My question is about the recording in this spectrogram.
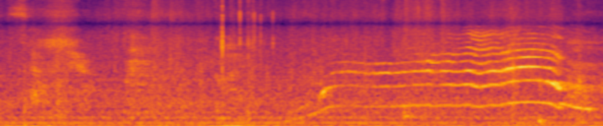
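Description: A cat in labour yowling: one long, drawn-out cry about two seconds in, lasting nearly two seconds and sagging in pitch at the end. It is a sign of the pain of giving birth to her first kitten.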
